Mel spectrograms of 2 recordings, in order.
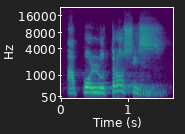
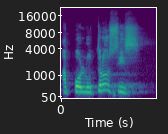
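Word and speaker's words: ἀπολύτρωσις: es está media rara y media difícil de pronunciar. Es apolutrosis. Es un término que se usaba, fíjese bien, en los tiempos del Nuevo Testamento, el término apolutrosis se usaba para referirse cuando los esclavos en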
